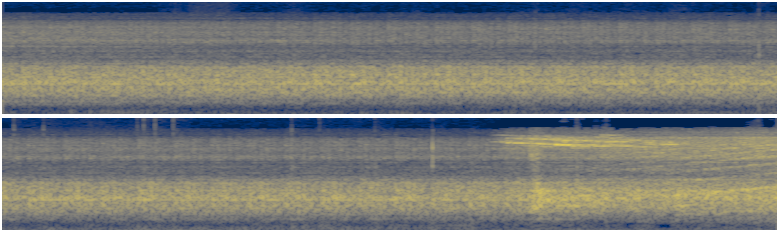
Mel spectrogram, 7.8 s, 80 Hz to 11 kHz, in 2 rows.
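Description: Sound decoder of a Märklin class 245 diesel locomotive model playing diesel engine sound through the model's small loudspeaker: a steady, thin running noise with no bass. About six seconds in it gets louder and a high whine sets in, first falling, then rising in pitch.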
